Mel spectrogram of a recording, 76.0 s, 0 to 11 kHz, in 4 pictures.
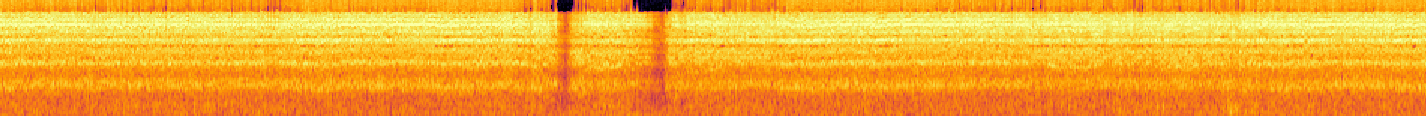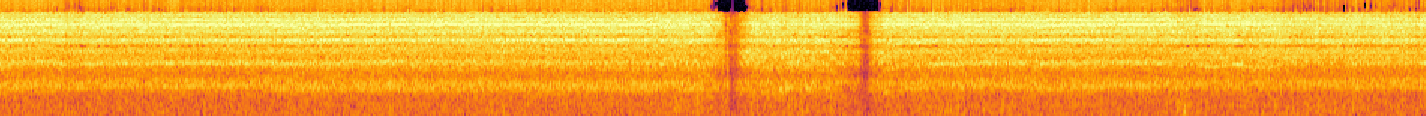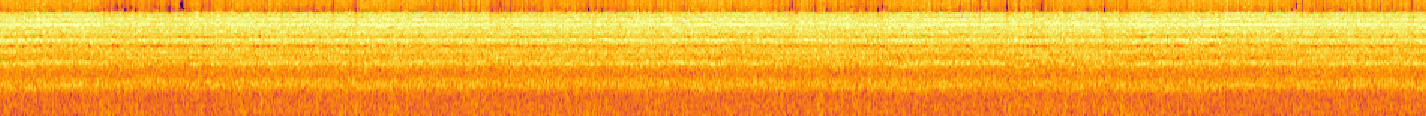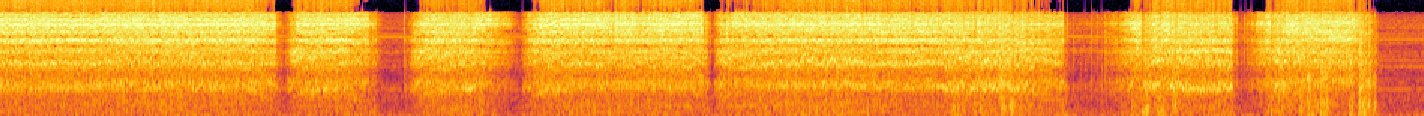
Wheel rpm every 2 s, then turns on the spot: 230, 230, 220, 170, 140, 220, 230, 230, 220, 220, 230, 220, 210, 210, 140, 140, 220, 220, 230, 220, 230, 230, 230, 230, 220, 220, 210, 220, 220, 210, 150, 90, 170, 170, 210, 110, 120, 140.
none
